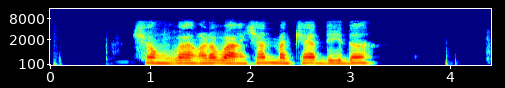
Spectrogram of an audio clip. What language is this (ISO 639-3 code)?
tha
